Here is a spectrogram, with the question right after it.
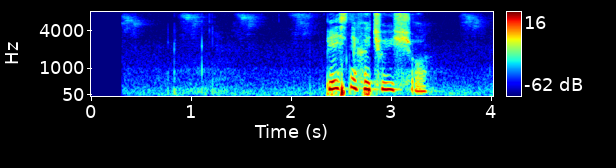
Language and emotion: Russian, neutral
